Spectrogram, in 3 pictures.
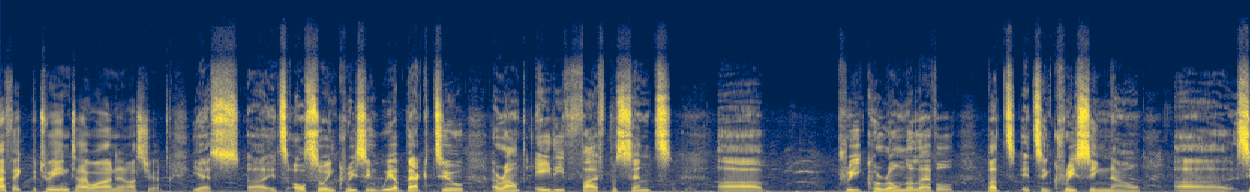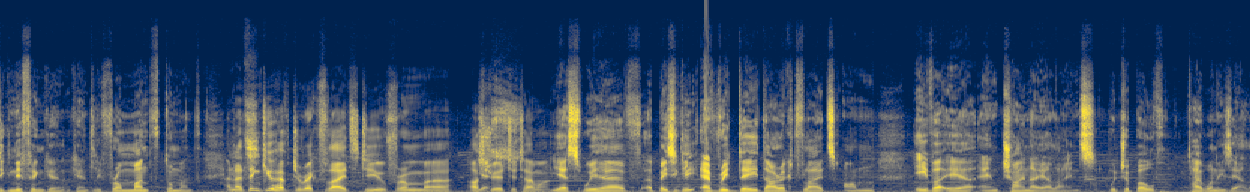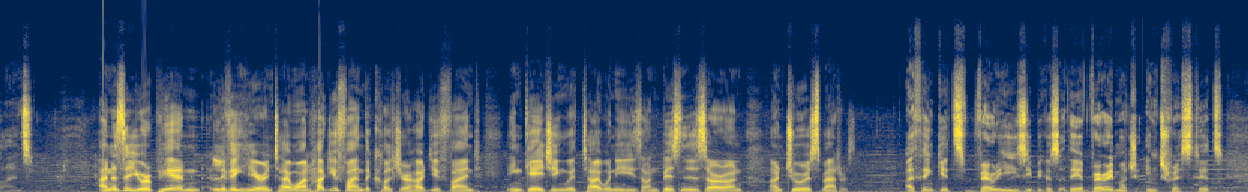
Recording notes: We caught up with some of their representatives to find out more at the Europe Festival in Taipei. We caught up with some of their representatives to find out more at the Europe Festival in Taipei.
